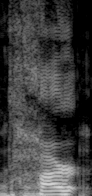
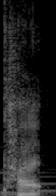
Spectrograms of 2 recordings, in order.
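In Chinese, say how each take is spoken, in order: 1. 这个词结尾带儿化的卷舌音。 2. 这个词结尾很平，没有儿化。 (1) "北方的朋友爱加儿化者" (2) "南方的朋友就说是胎"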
